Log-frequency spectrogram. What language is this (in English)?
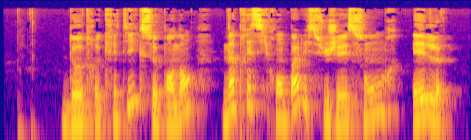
French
